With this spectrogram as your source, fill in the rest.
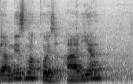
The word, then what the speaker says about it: área: é a mesma coisa área área por mais que seja um e né e a na verdade na pronúncia é i então é área série série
